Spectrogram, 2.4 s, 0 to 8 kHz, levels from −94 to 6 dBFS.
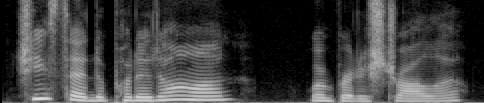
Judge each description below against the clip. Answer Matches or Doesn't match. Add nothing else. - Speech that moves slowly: Doesn't match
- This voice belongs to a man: Doesn't match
